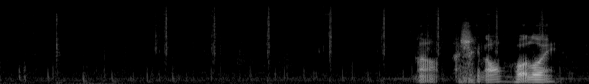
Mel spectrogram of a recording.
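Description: Footsteps tap lightly on a floor.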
